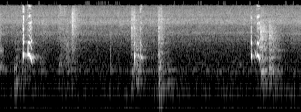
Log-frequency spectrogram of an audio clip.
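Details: Hiccups: three sharp, brief voiced catches a couple of seconds apart, each with a small follow-on sound.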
